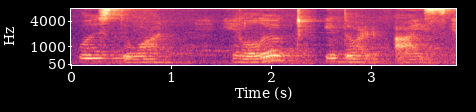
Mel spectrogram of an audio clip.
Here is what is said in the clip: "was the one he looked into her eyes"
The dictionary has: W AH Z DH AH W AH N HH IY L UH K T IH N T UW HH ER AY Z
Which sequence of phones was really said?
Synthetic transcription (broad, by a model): W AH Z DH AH W AH N HH IY L UH K T IH N T UW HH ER AY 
